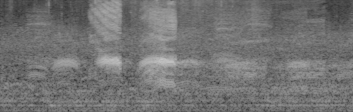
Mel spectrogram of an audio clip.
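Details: Crows feeding together beside pigeons; two loud rasping caws near the middle, followed by softer overlapping caws from other birds, with background hum.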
